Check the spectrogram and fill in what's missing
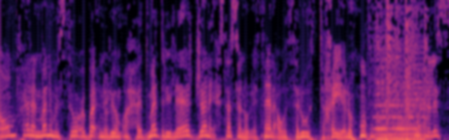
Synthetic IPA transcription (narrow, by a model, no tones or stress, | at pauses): oːmfɪʕlanmanimɪst̪awʕɪbaʔɪnːʊljoːmʔaħad̪mad̪ɾileːʃd͡ʒaːniʔɪħsaːsʔɪnːʊwɪlʔɪθneːnʔawɪθːʊluːθt̪axajːalu | wʔɪħnalɪsː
